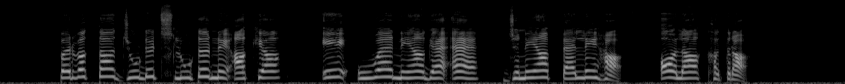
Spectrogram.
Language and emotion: Dogri, neutral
